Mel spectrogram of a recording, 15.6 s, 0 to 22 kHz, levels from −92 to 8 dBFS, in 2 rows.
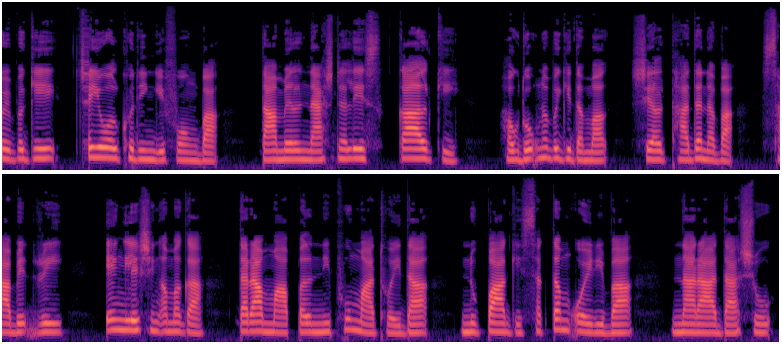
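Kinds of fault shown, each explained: Repeated buffer: a buzz at 0.83 to 0.87 s as a slice fitting a 10 ms buffer replays four more times, new audio arriving late.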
